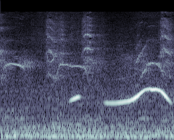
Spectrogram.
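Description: An Indian ringneck parakeet gives a brief clear note, then a longer whistled phrase that rises and falls, over a low steady background hum.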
